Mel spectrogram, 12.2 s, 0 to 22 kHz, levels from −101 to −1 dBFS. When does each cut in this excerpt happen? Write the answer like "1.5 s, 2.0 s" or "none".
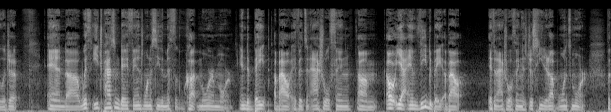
2.8 s, 4.7 s, 7.1 s, 9.9 s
